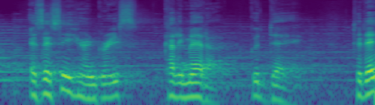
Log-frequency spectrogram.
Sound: speaking greek

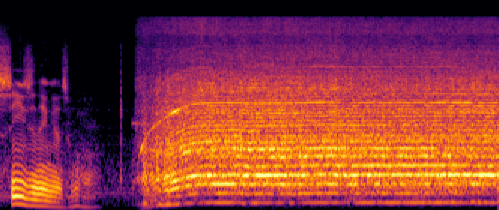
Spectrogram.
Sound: metal grinds

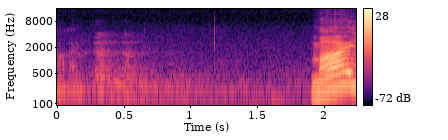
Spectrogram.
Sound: audience laughing

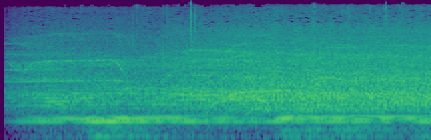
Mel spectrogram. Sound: crowd cheering

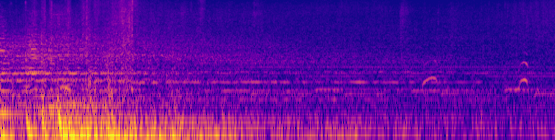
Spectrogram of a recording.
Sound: snow whooshing

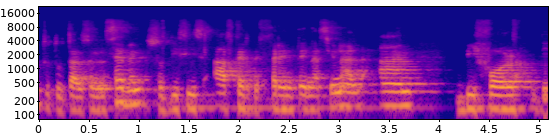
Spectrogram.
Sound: speaking in foreign language

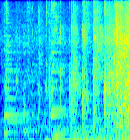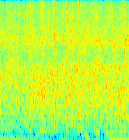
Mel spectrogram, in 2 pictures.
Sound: people clapping

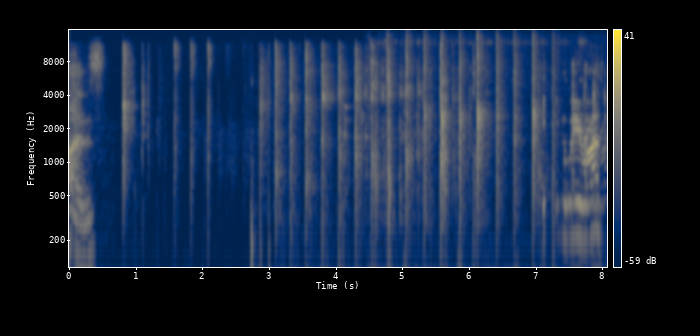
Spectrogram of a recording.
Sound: applause

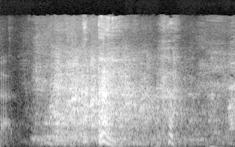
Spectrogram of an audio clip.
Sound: laughter

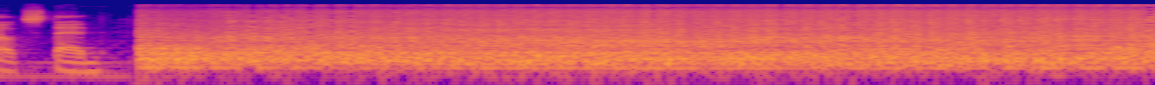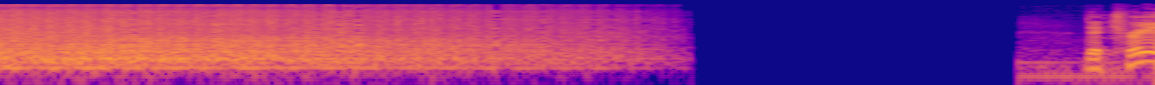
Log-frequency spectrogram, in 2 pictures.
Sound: tractor races speedily

